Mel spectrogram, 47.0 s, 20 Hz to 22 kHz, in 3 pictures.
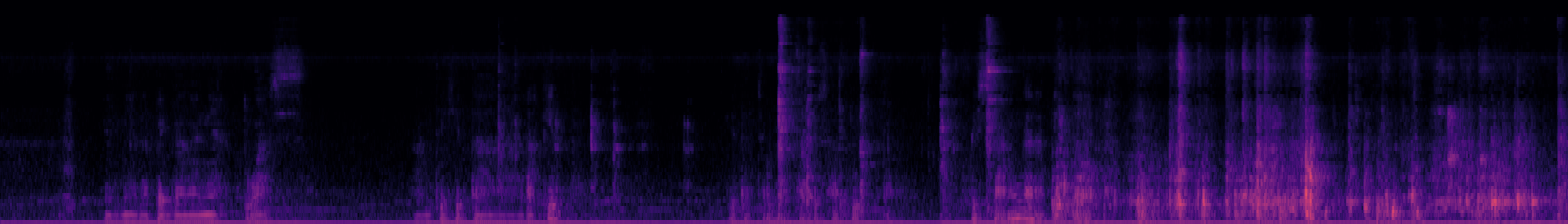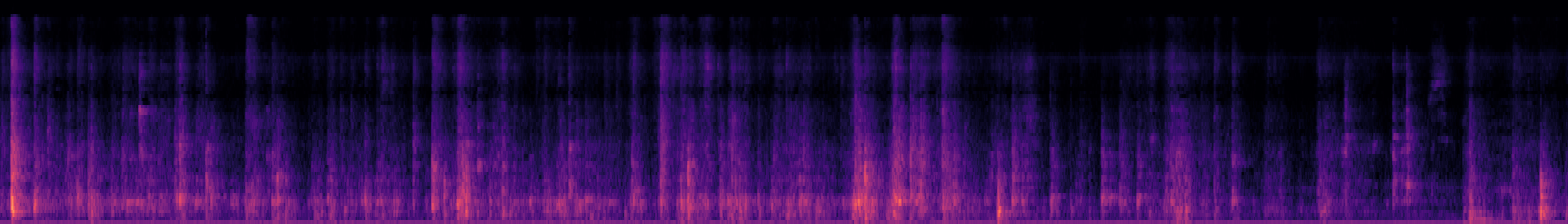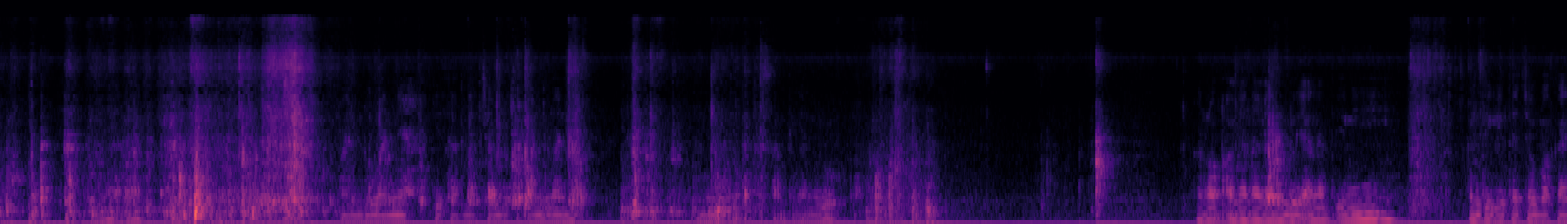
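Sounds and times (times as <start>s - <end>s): rustling: 9.7s - 40.8s, 43.3s - 47.0s.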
